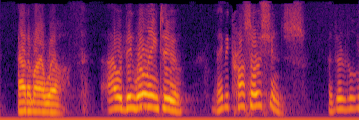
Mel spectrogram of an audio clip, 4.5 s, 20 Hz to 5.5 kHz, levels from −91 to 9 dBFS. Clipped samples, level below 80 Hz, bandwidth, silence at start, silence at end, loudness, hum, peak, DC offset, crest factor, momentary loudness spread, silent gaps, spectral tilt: under 0.1%; -60 dBFS; 5.4 kHz; 0.2 s; 0 s; -15 LUFS; none; -4 dBFS; 4%; 14 dB; 18 LU; none; -9 dB/octave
